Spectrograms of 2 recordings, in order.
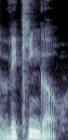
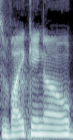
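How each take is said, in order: First: The name is said with native Spanish sounds. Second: The name is said with plain English sounds. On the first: "They pronounce it a cool way. They pronounce it Vikingo" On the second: "it's Vikingo"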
